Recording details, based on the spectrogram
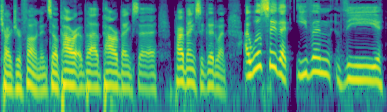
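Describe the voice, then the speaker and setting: Male podcast co-host, conversational and halting, medium pitch, recorded dry with no room sound. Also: sing-song, a bit bright, no echo. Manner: halting, circling toward his point. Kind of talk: casual podcast chat.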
